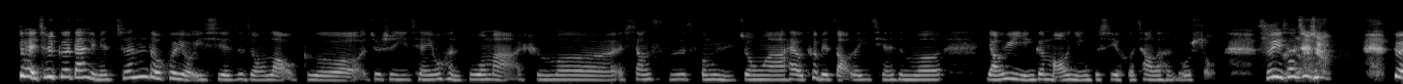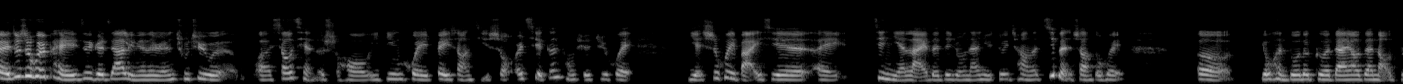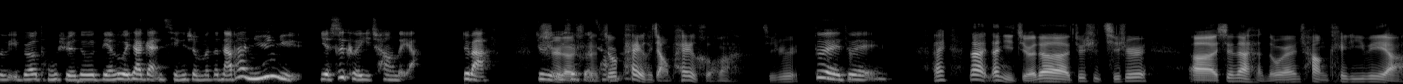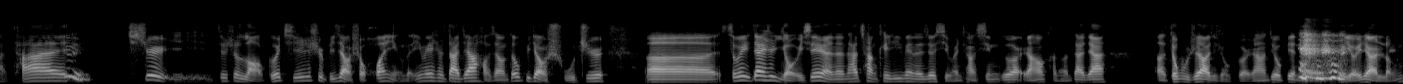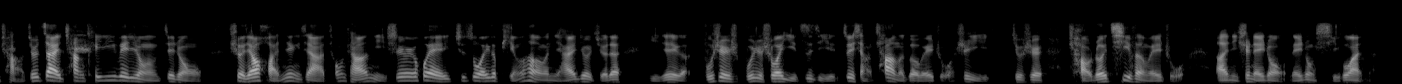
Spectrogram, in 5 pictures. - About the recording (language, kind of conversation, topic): Chinese, podcast, 你小时候有哪些一听就会跟着哼的老歌？
- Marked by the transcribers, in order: laughing while speaking: "这种"; laugh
